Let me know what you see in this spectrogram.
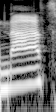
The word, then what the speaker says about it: Nice: Did I say that right too? – Yes. – Okay, thank you. – I think. – I'm pretty sure. – Yeah. – Because it's not nice, because it's French.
